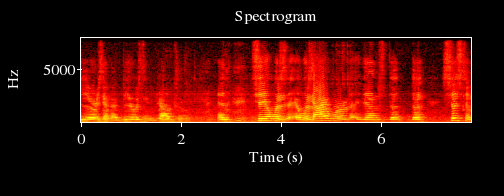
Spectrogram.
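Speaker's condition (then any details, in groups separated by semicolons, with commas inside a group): Cerebral palsy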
